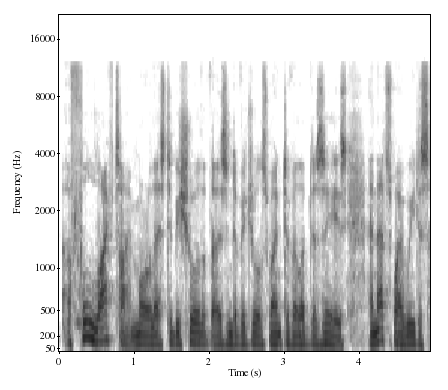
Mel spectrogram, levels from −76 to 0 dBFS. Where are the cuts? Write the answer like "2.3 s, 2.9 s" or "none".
none

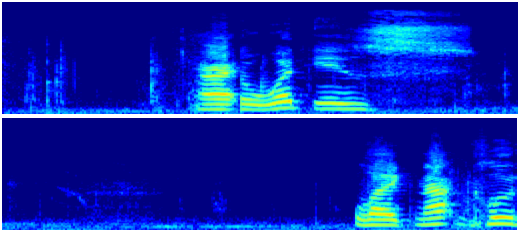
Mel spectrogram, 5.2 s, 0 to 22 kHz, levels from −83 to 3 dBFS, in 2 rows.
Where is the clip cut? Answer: 1.2 s, 4.2 s

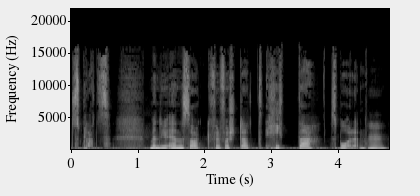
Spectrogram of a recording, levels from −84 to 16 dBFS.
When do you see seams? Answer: none

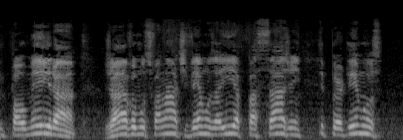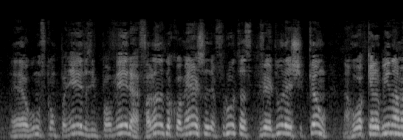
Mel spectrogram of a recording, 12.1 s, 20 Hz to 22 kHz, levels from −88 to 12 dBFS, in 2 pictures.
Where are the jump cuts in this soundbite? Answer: 4.8 s, 8.5 s, 9.9 s

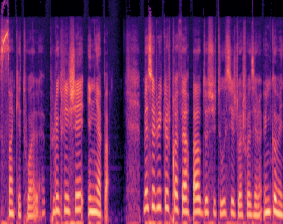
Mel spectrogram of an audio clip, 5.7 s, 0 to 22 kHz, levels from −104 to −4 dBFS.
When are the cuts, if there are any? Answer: none

